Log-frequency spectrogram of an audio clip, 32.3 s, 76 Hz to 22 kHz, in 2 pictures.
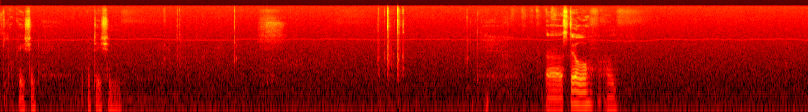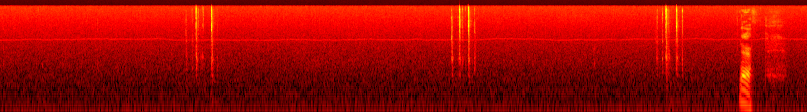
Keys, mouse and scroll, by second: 2.1-10.6 drag, 15.8-17.2 drag, 17.5-22.2 drag, 23.2-27.1 drag, 27.7-32.3 drag.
